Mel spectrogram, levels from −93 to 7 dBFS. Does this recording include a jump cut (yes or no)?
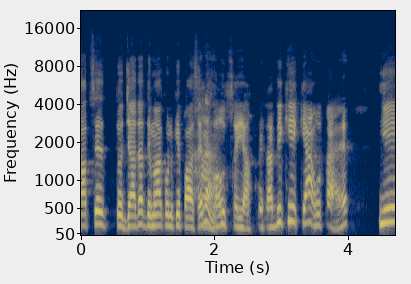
no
